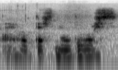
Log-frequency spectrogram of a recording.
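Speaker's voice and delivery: very hushed, very quiet mutter under the breath. Agreeing to a test to secure a castle, muttering under breath. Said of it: "and I say under my breath".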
